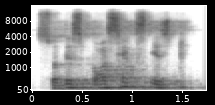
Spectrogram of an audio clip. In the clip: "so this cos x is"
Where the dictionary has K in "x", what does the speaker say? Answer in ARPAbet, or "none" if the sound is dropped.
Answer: none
